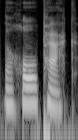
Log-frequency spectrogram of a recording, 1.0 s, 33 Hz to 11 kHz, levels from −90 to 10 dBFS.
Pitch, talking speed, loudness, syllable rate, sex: 135 Hz, 185 wpm, -18 LUFS, 4.7 syllables/s, female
